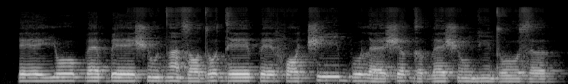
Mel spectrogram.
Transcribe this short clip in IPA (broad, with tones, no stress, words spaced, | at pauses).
eː˧joː˦ bɛ˧ ɓeː˧ʃũ˧ dã˦˨zɔ˨do˦ deː˦pe˧fɔ˧ t͡ʃiː˦ bu˧ lɛ˨ʃə˦ɡə˨bɛ˧ ʃũ˨ɡĩ˨doː˨ zə˨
